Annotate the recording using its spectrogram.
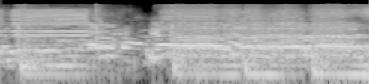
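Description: Outro music with a steady beat mixed with a stadium crowd cheering. The sound dips briefly just under a second in, and the crowd noise comes up stronger after it.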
